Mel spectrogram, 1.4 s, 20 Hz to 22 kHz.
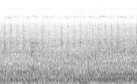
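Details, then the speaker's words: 2007 Nissan Maxima 3.5L QR35DE, CVT, 172,640 miles, no check engine light: quick uneven clackety metallic rattle at idle that goes away with higher rpm; owner suspects tensioner giving up and timing chain slapping the cover. "get the RPMs up the noise goes away but you can hear that little clackety-clack that sounds to me like the tension is just giving up and the chain is probably slapping against the case"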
